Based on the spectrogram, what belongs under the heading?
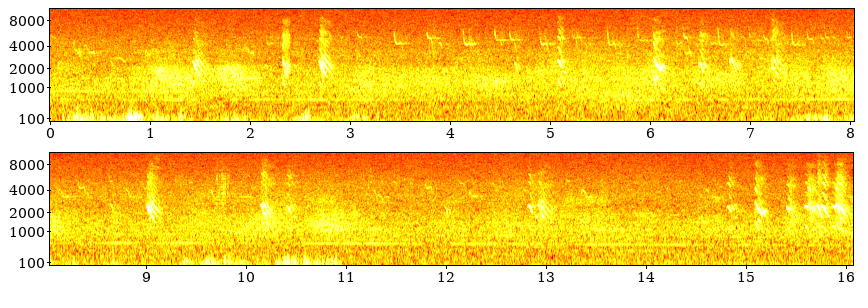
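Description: Birds calling in short, irregular notes, with gusts of wind rumbling on the microphone and a faint steady hum underneath.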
